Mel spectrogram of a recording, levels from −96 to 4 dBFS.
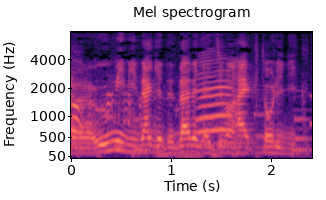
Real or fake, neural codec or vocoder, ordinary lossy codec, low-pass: real; none; none; none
